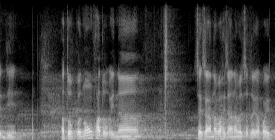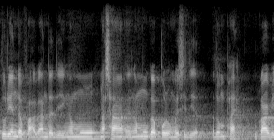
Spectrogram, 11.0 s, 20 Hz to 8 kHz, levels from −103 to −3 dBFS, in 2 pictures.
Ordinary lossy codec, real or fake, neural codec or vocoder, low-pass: none; real; none; none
